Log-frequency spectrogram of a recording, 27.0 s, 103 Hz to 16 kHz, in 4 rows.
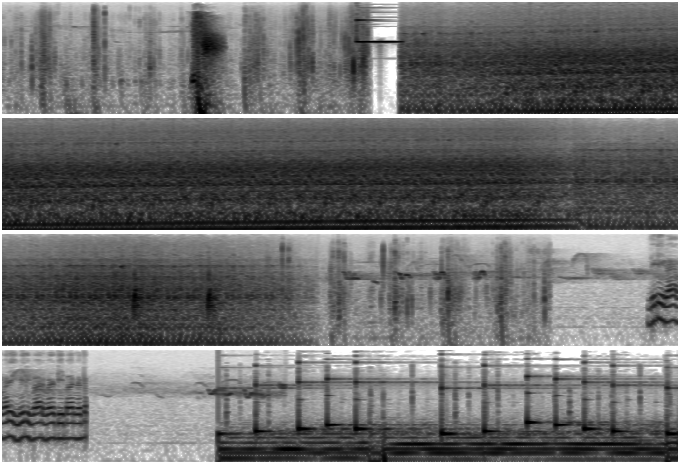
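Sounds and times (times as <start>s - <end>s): tractor engine running: 4.0s - 16.8s.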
